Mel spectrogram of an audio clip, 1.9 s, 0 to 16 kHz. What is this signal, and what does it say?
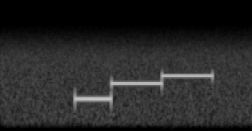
Telephone call progress tone (North American plan), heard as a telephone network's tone, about 910, 1430, 1800 Hz. Special information tone.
